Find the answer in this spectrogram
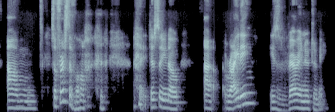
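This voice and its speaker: A woman with a non-native accent and a fairly low pitch, lively intonation, a fairly slow pace, and long, frequent pauses. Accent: foreign. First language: Hebrew. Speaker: traveler and artist. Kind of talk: podcast interview. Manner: halting.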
